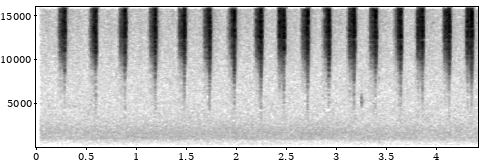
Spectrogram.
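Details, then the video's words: Bog meadow bush-cricket, Metrioptera brachyptera, recorded at Andechs, Germany, on 21 September 2018 with an ultrasound detector: short, high buzzy chirps repeated steadily about three times per second over a faint background hiss. "Metrioptera brachyptera -- Kurzflügelige Beißschrecke -- Bog Meadow Bush-cricket"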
